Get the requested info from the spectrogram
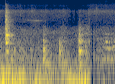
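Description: Kitchen handling sounds at a stovetop pan: three or four light knocks and scrapes of a utensil against the pan, with a low rumble that stops shortly before the end.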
